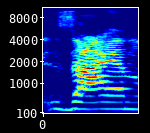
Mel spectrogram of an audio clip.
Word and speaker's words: Zion: to properly pronounce Zion Zion like a lion yes but I've been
